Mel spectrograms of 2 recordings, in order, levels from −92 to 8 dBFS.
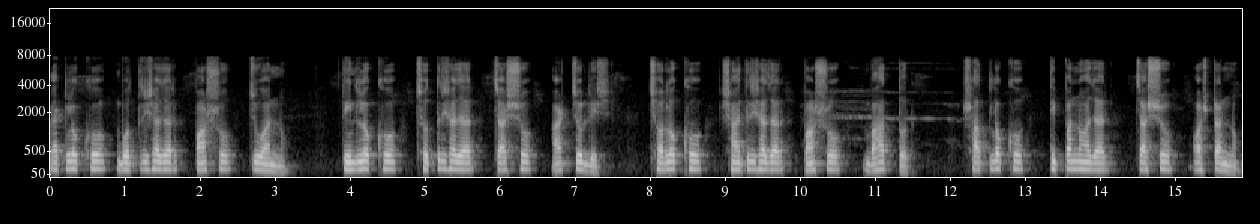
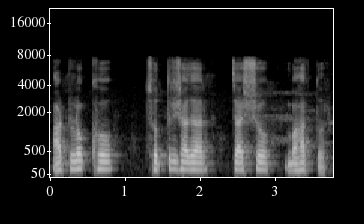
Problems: background sounds at intervals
